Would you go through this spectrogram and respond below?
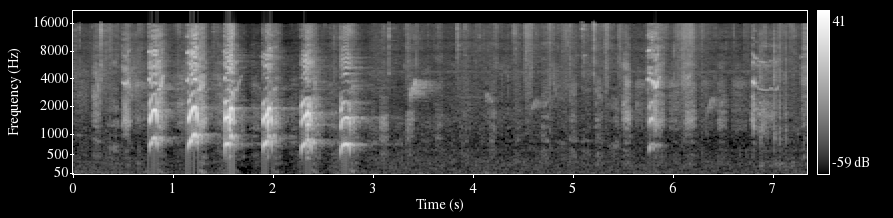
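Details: Male German Shepherd aged nine months letting out a run of six strong, evenly spaced barks, followed by quieter scattered yelps and small noises.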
